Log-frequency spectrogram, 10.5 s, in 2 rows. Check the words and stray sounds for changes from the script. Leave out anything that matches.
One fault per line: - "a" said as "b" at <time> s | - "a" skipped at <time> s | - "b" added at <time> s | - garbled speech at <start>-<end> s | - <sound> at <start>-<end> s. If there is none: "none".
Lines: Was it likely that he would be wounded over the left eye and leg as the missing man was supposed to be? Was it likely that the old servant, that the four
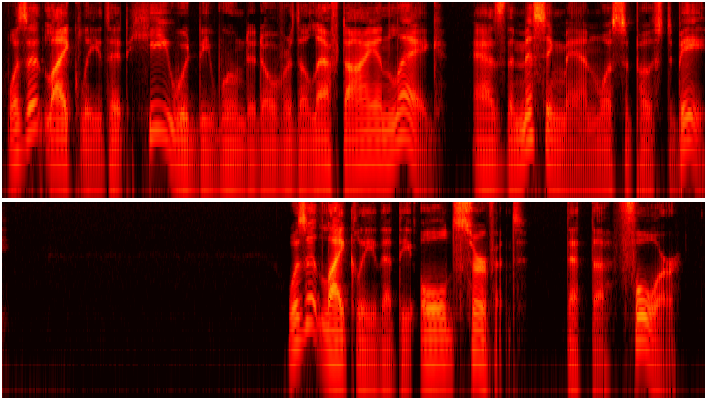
none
